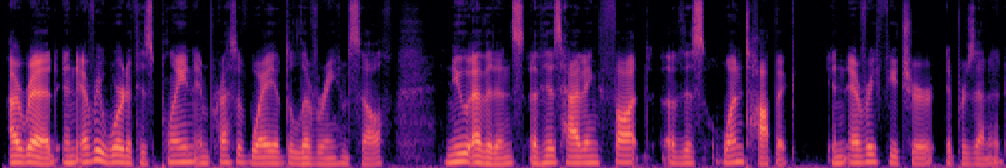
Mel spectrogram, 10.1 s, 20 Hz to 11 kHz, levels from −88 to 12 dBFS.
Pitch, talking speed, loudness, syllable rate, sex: 130 Hz, 165 wpm, -21 LUFS, 5.6 syllables/s, male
